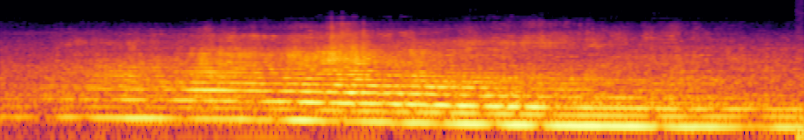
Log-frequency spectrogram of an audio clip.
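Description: A propeller airplane flies an inside-outside loop at the Eastbourne airshow, its steady engine drone rising and falling in pitch as it climbs and turns, loud and fairly close throughout.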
